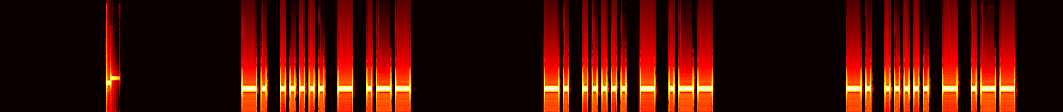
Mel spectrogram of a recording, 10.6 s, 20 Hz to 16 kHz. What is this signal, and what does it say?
Morse code, heard as a keyed tone, about 25 wpm, 700 Hz. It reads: N5TW N5TW N5TW
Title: Easy Call Signs Repeated 3x - 25wpm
